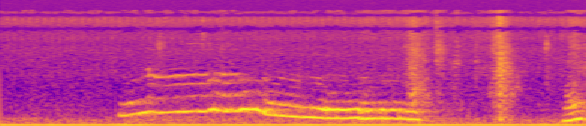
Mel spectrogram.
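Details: During the first meeting of two adult cats, a Russian Blue and a rescued stray, a stressed domestic cat yowls in a long, wavering moan that rises and then slides down, while a person speaks softly.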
